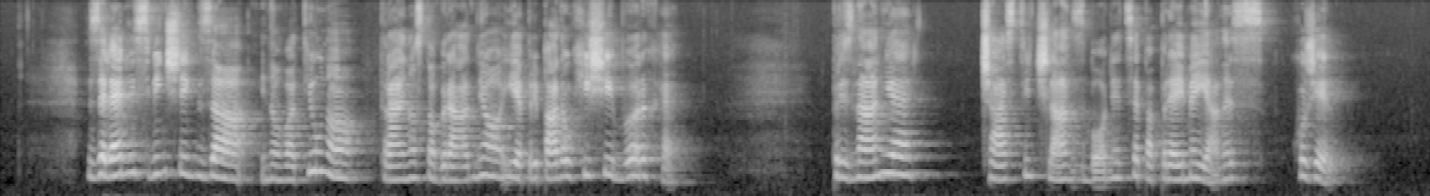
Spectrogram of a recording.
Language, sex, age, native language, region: Slovenian, female, 50-59, Slovenian, Drava region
